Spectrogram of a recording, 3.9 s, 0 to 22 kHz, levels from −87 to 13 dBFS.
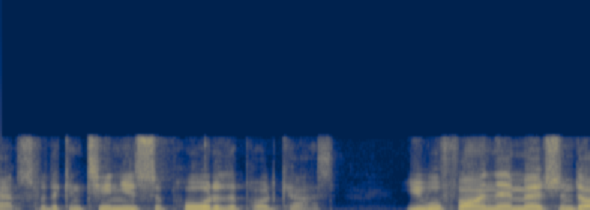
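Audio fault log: No faults detected; the speech carries G.722 wideband coding at 64 kbit/s, heard as a band limit near 7 kHz with at most a faint hiss in the upper band.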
